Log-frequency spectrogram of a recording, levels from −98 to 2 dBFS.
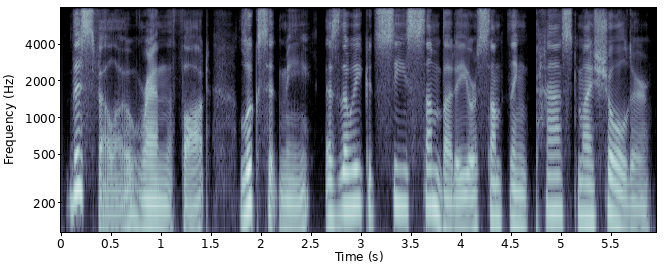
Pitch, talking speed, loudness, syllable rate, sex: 130 Hz, 170 wpm, -22 LUFS, 4.8 syllables/s, male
